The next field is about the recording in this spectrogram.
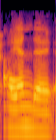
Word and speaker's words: Allende: It looks like an Isabella Allende. I hope I didn't butcher her name. – Allende.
